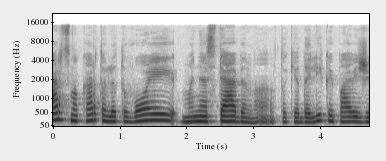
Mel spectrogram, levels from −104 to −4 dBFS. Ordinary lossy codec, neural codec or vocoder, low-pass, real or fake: AAC, 64 kbps; none; 14.4 kHz; real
